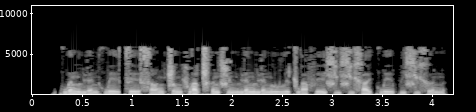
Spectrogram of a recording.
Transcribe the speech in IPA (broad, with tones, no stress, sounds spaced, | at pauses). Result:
k w ə˥˩ n l ɥ ɛ˨˩ n x w e˥˩ ɪ̯ t͡s e˥ ɪ̯ s ɑ˧˥ ŋ ʈ͡ʂ ɤ˥˩ ŋ ʂ w ä˥ ʈ͡ʂʰ ə˥˩ n ɕ y˨˩ n l ɥ ɛ˥ n l ɥ ɛ˧˥ n l u˧˥ l i˥ ʈ͡ʂ w ä˧˥ f e˧˥ ɪ̯ ɕ i˨˩ ɕ i˥˩ x a˥ ɪ̯ k w e˥˧ ɪ̯ p i˥˧ ɕ i˥˧ x ə˥˩ n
